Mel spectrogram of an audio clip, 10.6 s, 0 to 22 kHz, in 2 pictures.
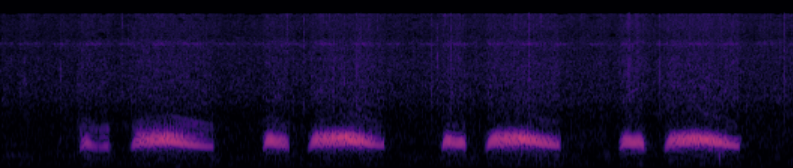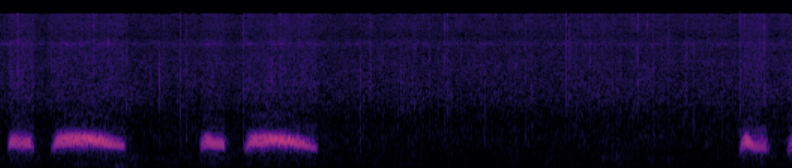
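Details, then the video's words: Trained decoy spotted dove cooing in rain against a wild rival, 26 November 2022. Six two-part coos, each a short note then a longer one, repeated roughly every 1.2 seconds, then a pause with rain hiss. "mưa mà e bổi gù tốt"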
